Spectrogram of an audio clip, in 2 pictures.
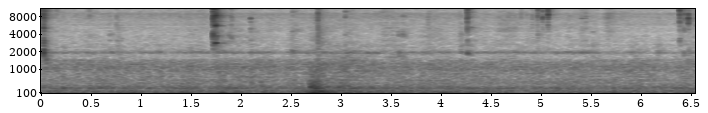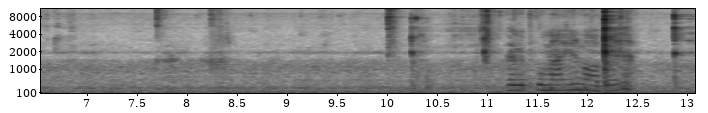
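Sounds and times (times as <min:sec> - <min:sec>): low steady hum: 0:00.0 - 0:13.0
person chewing food: 0:06.2 - 0:11.1.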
